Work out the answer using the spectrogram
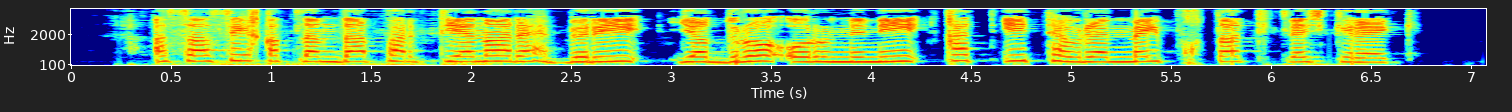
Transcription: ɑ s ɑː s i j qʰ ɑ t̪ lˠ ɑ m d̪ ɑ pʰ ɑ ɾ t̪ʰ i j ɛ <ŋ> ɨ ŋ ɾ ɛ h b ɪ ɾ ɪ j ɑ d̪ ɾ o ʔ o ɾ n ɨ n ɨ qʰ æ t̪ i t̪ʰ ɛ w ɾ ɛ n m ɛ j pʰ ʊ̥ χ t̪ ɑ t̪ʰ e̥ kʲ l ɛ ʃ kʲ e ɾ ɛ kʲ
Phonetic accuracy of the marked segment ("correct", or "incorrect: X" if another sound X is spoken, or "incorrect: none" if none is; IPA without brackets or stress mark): incorrect: n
